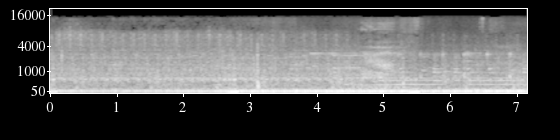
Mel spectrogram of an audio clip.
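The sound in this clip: A taxi engine idles in a steady, low, rumbling drone with a faint knocking texture. The level stays even throughout, with a slight swell partway through.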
